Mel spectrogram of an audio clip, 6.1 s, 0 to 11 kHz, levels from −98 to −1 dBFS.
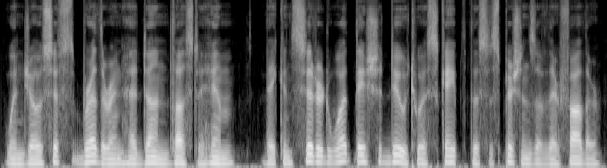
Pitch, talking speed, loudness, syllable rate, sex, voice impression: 115 Hz, 205 wpm, -19 LUFS, 5.4 syllables/s, male, masculine, adult-like, slightly weak, slightly sincere, calm, slightly friendly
